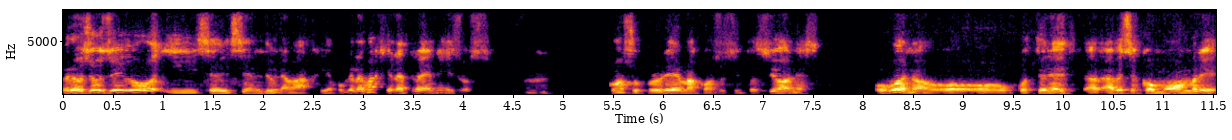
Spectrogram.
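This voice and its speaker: Speaking at a fairly slow pace, a man with a fairly high pitch and a dark, mellow tone makes very wide pitch swings and big swings in loudness. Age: 60s. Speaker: music therapist. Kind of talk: interview.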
